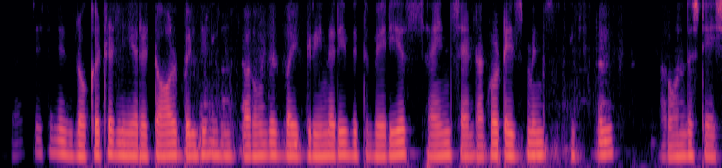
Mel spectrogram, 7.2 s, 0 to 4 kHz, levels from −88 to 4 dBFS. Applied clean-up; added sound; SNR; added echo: neural mask model DeepFilterNet 3.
